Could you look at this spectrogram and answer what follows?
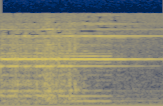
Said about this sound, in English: A phone. At this hour? I'll get it.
